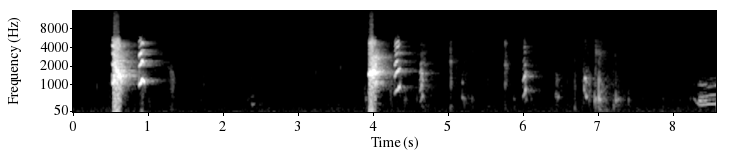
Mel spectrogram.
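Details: Sparky the Chihuahua, a pet dog doing tricks, lets out two high, sharp barks about three seconds apart, each trailing into a few quick softer yips and scuffling sounds.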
